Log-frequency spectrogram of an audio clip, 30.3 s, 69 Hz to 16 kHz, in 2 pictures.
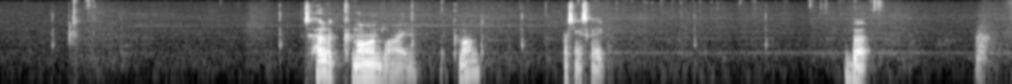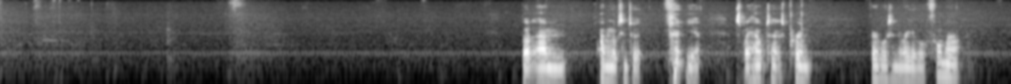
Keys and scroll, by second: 6.7 Escape, 16.8 Return.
